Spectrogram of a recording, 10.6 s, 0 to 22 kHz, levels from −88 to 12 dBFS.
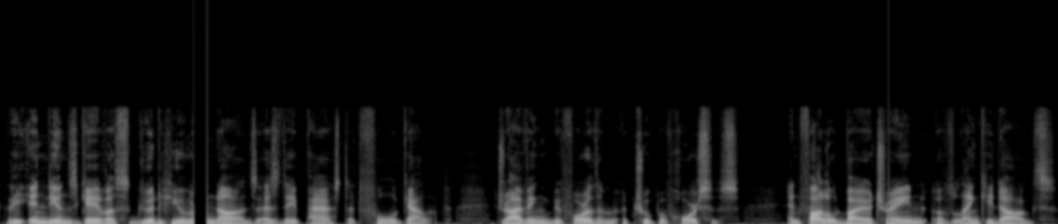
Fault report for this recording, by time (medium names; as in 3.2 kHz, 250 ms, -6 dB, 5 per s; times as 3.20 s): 1.93–2.07 s: dropout 137 ms
3.64–3.65 s: dropout 5.5 ms
8.88–8.89 s: dropout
